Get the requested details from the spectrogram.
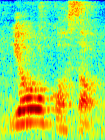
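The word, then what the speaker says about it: ようこそ: country you would use yokoso so let's take a look at the pronunciation first yokoso and if you cut into half the first part yoko it's the same pronunciation as yoko ono's yoko that's john lennon's wife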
